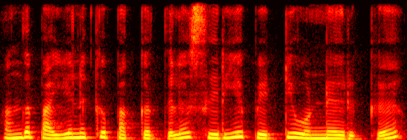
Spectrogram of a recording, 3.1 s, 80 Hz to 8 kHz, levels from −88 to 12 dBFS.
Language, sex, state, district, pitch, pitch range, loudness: Tamil, female, Tamil Nadu, Nilgiris, 215 Hz, 200-250 Hz, -15 LUFS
